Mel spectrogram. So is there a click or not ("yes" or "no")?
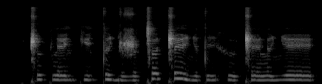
yes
